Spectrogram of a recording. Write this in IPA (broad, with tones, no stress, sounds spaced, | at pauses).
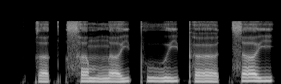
k ɐ˨˥ k̚ t͡sʰ ɐ˨ m n̪ ɐ˨˥ j pʰ uː˨˧ j pʰ œː˨ t̚ s ɐ˥ j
